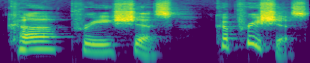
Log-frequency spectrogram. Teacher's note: That first syllable has the schwa sound, that sound, and then the pri is just pronounced as pre.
